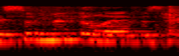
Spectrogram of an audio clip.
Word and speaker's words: Mendeleev: Mendeleev. Okay, so Mendeleev is how you pronounce that name. So Dmitry Mendeleev is who we have credited with our modern periodic table based on that.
